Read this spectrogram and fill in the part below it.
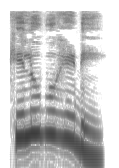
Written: ಕಿಲುಬುಹಿಡಿ

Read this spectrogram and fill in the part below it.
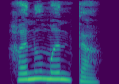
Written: ಹಣಮಂತ

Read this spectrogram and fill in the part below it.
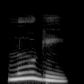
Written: ಮೂಕಿ

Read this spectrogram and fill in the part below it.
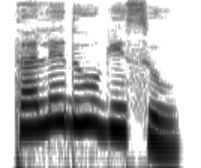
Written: ತಲೆದೂಗಿಸು

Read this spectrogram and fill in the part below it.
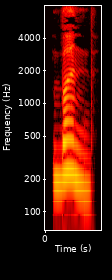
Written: ಬಿಂದು

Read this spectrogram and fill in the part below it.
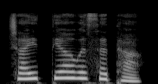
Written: ಚೈತ್ಯಾವಸಥ

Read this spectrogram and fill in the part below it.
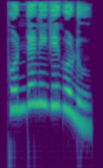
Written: ಪೊಡ್ಡಣಿಗೆಗೊಡು

